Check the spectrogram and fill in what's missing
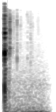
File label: Digging Small Handheld Tool Rocks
